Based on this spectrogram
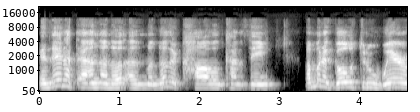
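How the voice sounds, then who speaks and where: A man with a Spanish accent and a high pitch talks at a moderate pace with lively intonation. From Nogales, Mexico/Arizona border. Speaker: fire scientist. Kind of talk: career talk on a webinar. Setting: online webinar. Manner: halting, many repetitions and fillers.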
